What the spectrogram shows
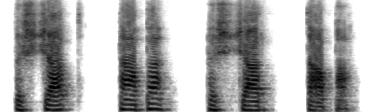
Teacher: you've got to get the long a and also the double t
